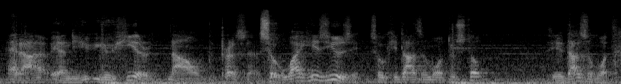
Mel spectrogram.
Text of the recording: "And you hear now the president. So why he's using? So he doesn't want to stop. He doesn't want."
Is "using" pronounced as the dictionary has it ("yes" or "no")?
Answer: yes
